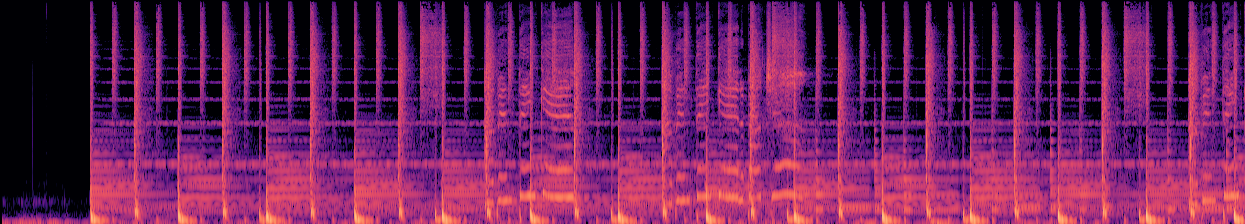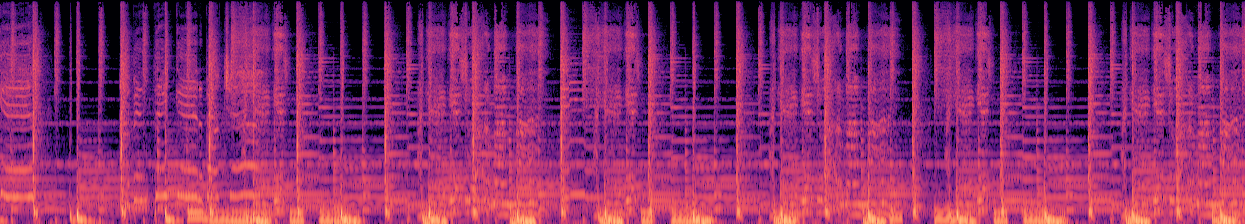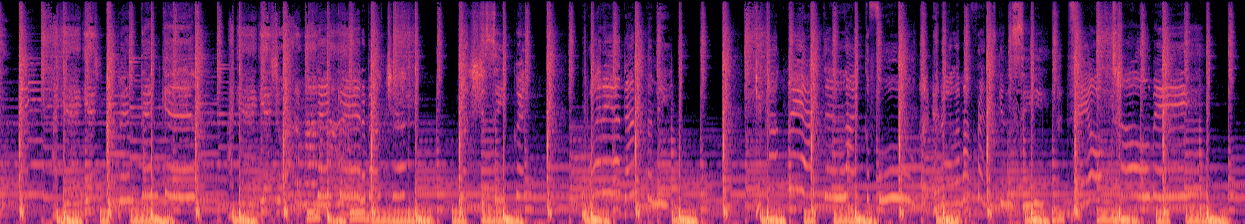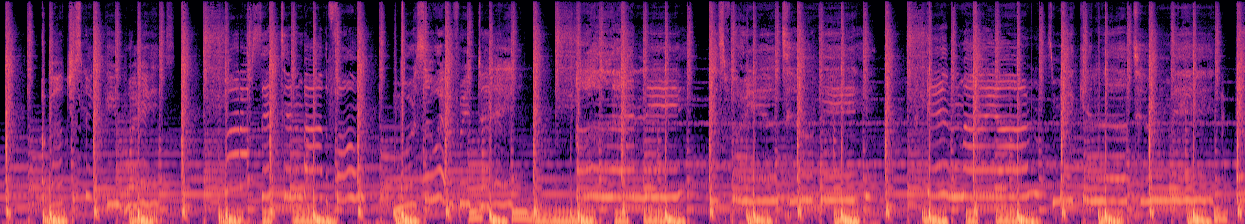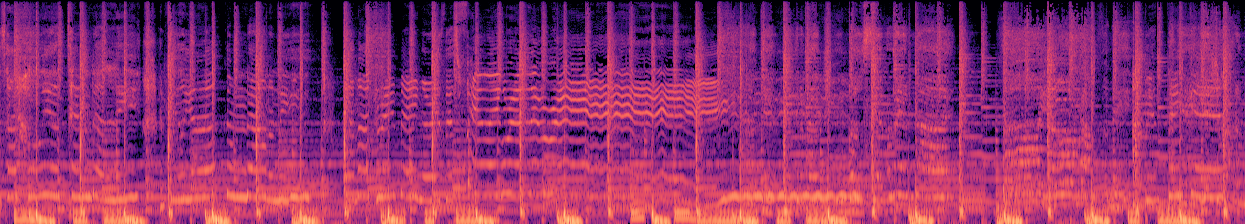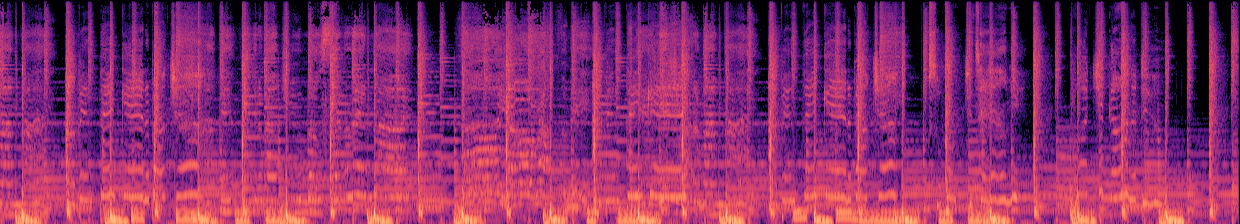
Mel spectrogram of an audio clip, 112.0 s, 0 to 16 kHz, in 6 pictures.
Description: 95' Nice UK R&B !!
切ないMelodyが堪りません！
